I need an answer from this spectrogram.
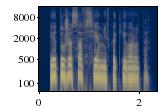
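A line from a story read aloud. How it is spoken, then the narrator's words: Growling. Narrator (Russian): зарычал Левон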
